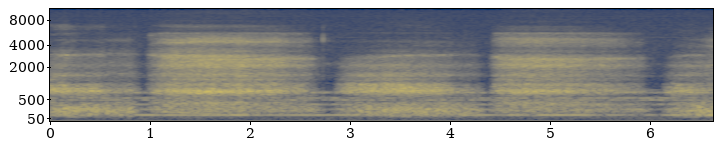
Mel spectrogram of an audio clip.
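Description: Deep, audible nasal breathing during an abdominal yoga exercise: long, airy inhales and exhales in a slow, even rhythm, each breath separated by a brief pause, with no talking.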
